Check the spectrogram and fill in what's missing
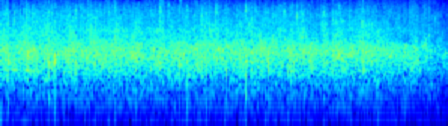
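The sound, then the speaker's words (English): Sustained audience applause for a couple's wedding anniversary at a live show, a dense, steady patter of many hands clapping at once that holds at a fairly loud level for several seconds before easing slightly at the end. “Give an applause for them.”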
